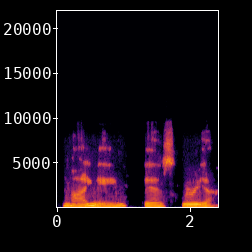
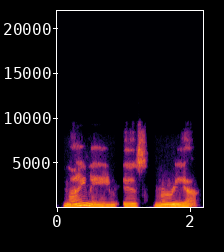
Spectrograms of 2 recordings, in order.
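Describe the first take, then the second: First: Each word is said clearly and separately. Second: The same.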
